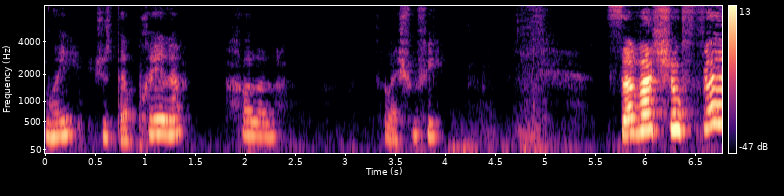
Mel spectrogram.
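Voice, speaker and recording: A woman with a high pitch and a bright, sharp tone speaks at a very slow pace with lively intonation. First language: not French (speaking French). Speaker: beauty youtuber. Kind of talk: tutorial. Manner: casual, chatty.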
